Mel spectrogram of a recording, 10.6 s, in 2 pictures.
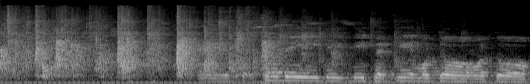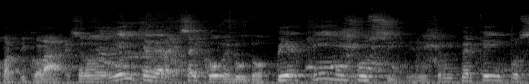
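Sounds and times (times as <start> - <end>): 
studio applause: 0.0 - 4.0
speech: 2.2 - 10.5.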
